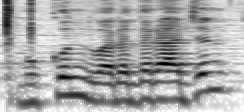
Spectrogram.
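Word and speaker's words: Mukund Varadarajan: five languages the biopic is about uh major Mund varadarajan I'm not wrong if I'm not butchering the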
